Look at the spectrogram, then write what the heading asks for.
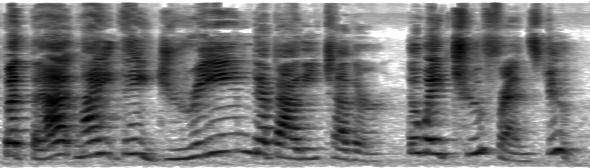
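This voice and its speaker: A woman teacher reading a picture book to young children expressively, with gentle, simple asides, recorded on a device set back from her. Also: high voice, very animated, unhurried. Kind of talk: picture-book read-aloud with chatty asides. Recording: distant mic with faint background noise.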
